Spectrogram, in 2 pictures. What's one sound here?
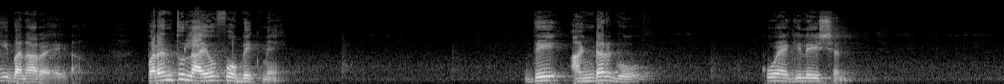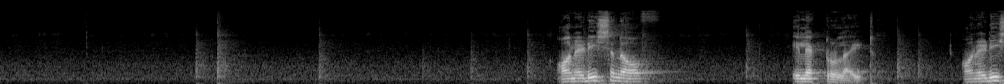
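A man speaks calmly into a microphone, lecturing in short bursts with pauses.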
